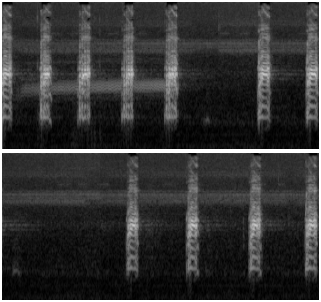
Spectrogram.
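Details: A wild green tree frog in its natural habitat gives a short, nasal, honking croak over and over, calling to attract a mate.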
